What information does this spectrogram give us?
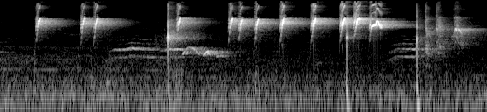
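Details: Sunbird calling in sharp, piercing high chirps, often doubled, speeding into a dense run of notes, with faint lower whistled notes from another bird in the background.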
